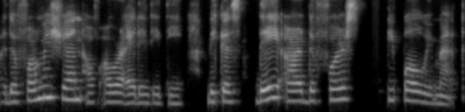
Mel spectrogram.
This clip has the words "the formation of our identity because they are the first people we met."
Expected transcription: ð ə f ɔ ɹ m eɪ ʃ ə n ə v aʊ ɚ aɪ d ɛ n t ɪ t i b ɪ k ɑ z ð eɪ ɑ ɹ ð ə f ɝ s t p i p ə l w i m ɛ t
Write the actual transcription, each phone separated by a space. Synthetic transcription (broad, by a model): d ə f ɔ ɹ m eɪ ʃ ə n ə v aʊ ɚ aɪ d ɛ n t ɪ t i b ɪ k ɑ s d eɪ ɑ ɹ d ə f ɝ s t p i p ə l w i m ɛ t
